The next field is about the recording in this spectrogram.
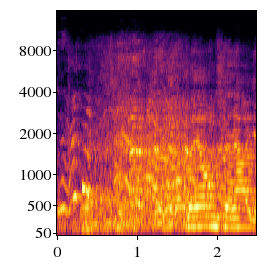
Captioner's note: laughs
